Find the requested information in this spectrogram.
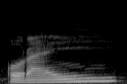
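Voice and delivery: "قری" drawn out slowly on the ay glide; pronounced ya. Shown as a demonstration. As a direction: hold the ی at the end of "قری", leaving off the sh.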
